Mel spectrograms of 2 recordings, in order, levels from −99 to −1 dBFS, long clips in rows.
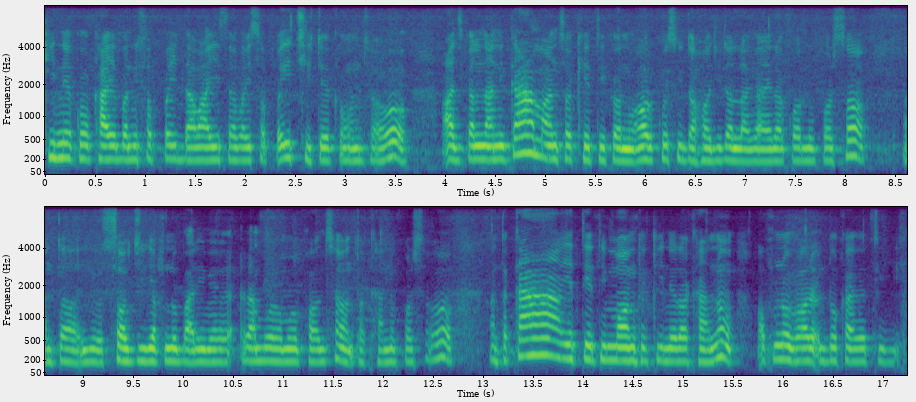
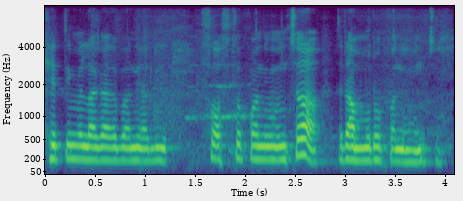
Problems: background sounds at intervals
